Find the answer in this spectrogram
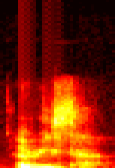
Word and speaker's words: Arisa: so happy to be talking with the poet erisa arisa oh my god after reading that part in your book about pronouncing your name it's still it still didn't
